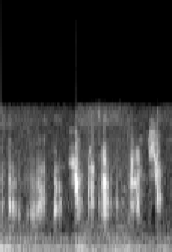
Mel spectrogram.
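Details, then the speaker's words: Chicken with ngorok (snoring respiratory disease), labored breathing as if something is stuck in the airway: short wet croaking clicks with each breath, respiratory rales. "ah satu contoh ayam ngorok ya dia bernapas kurang lancarnya kayak ada yang nyangkut"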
